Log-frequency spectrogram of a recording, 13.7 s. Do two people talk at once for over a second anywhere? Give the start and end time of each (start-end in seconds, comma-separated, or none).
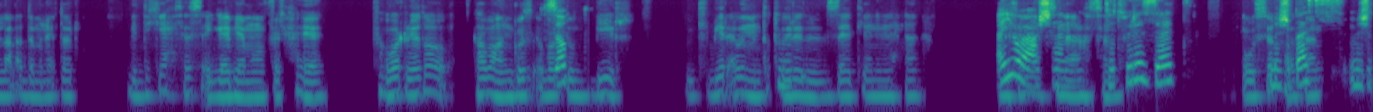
10.0-11.2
